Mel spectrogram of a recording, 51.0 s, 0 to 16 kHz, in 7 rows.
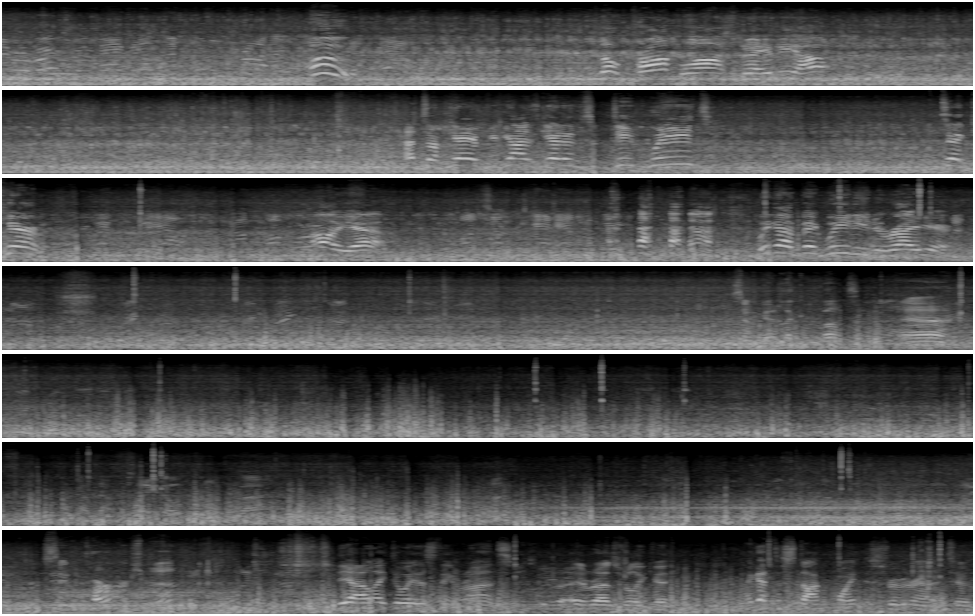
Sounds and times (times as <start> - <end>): Motorboat, speedboat: 0.0 - 50.9
Speech: 10.3 - 12.6, 43.6 - 50.9.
